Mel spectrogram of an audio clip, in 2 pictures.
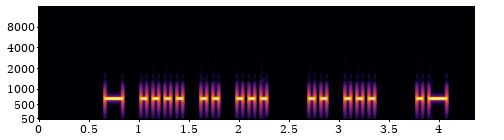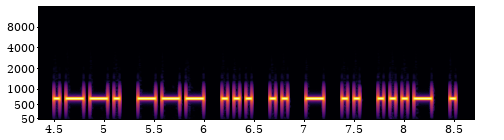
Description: Morse code, heard as a keyed tone, about 20 wpm, 700 Hz. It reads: THIS IS A POSITIVE
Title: Sentences from Top 1000 Words - Review Part 5 - 20wpm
